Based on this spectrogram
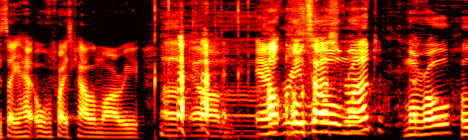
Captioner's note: laughs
